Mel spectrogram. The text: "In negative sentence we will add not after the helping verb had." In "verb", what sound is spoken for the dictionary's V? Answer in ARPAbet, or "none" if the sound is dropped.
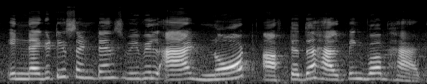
V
